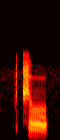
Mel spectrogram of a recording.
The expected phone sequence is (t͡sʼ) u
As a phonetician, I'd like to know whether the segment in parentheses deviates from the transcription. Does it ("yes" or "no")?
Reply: yes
